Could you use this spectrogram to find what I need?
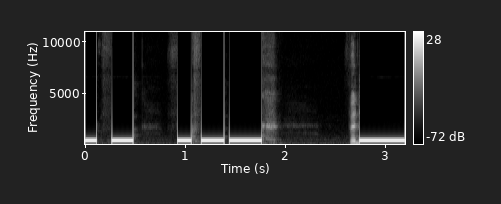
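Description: Loud censor beeps: a steady, mid-pitched electronic tone chopped into about six bursts of uneven length, with a few brief, faint noises in the gaps.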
